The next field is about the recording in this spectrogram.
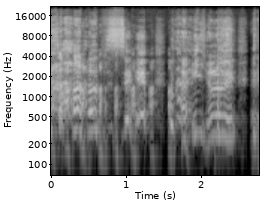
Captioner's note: laughing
